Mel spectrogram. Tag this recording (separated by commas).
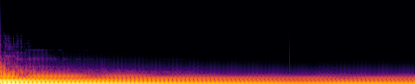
Guitar, Musical instrument, Plucked string instrument, Bass guitar, Music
